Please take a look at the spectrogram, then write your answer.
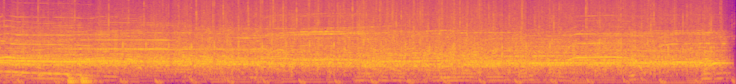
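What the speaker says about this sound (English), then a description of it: "Big round of applause for Henry!" A school celebration assembly crowd applauds and cheers for a pupil, loud dense clapping with children's whoops and shouts running unbroken throughout.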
